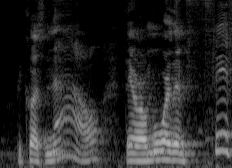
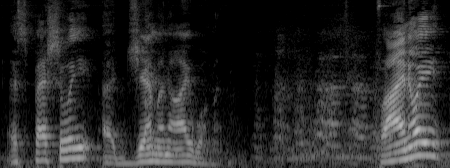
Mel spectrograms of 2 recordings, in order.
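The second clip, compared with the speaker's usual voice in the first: ordinary talk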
